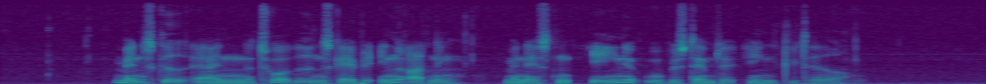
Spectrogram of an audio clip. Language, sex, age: Danish, male, 27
